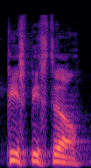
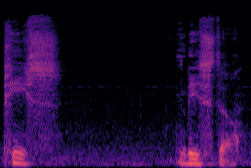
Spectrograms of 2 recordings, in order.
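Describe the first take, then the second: First: "Peace, be still" tossed off fast and casual; offhand, tired dismissal. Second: "Peace" very softly, then "Be still" low and gentle; soft, calm command. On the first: Retold or imitated. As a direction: brush the storm away like a sleepy dad. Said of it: "finally he goes". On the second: Shown as a demonstration. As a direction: hush the storm with a quiet voice.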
